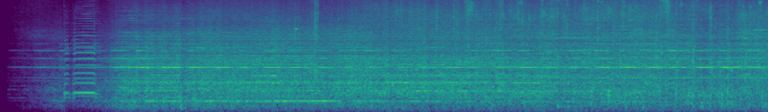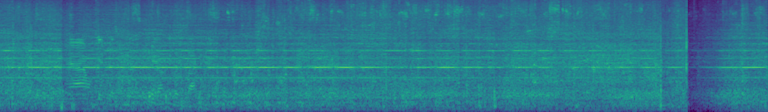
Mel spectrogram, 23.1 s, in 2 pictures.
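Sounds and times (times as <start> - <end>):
train wheels rumbling on rail: 0.8 - 23.0
pitched horn-like tone: 1.0 - 8.3.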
